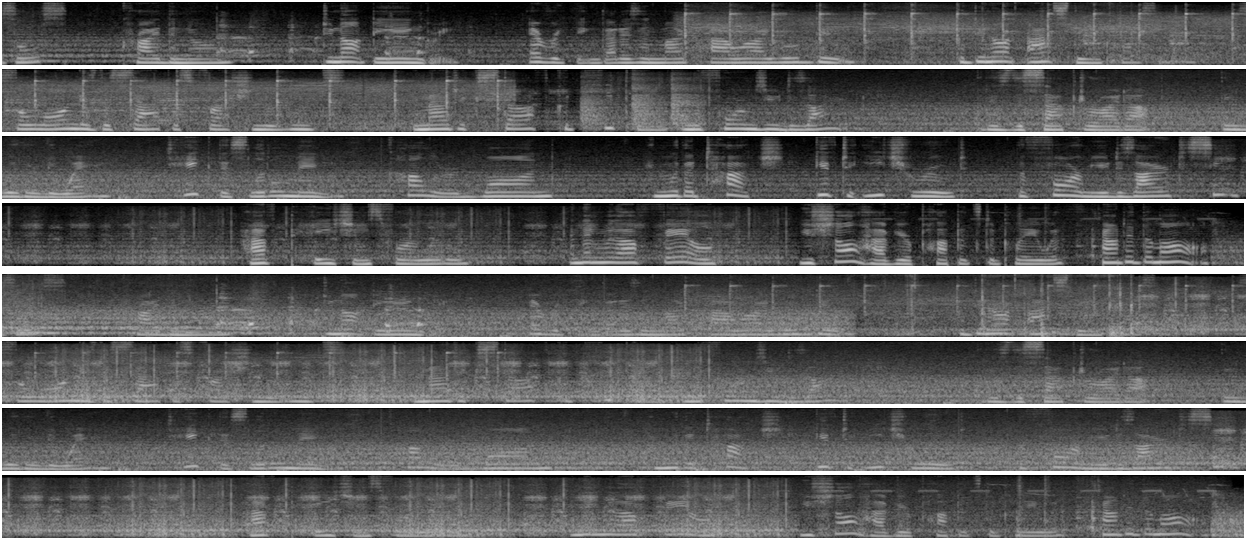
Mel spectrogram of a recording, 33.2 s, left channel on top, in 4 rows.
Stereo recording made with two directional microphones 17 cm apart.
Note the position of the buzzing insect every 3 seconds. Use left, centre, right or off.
right, right, right, right, right, centre, right, right, right, right, right.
